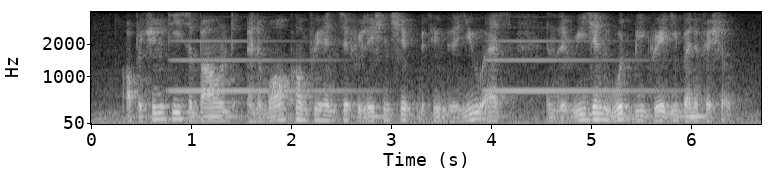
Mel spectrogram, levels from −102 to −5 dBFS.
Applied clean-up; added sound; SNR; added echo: none; Wind instrument, woodwind instrument; 13 dB; none.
